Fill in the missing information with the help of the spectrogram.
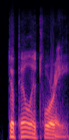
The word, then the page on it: depilatory: American English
